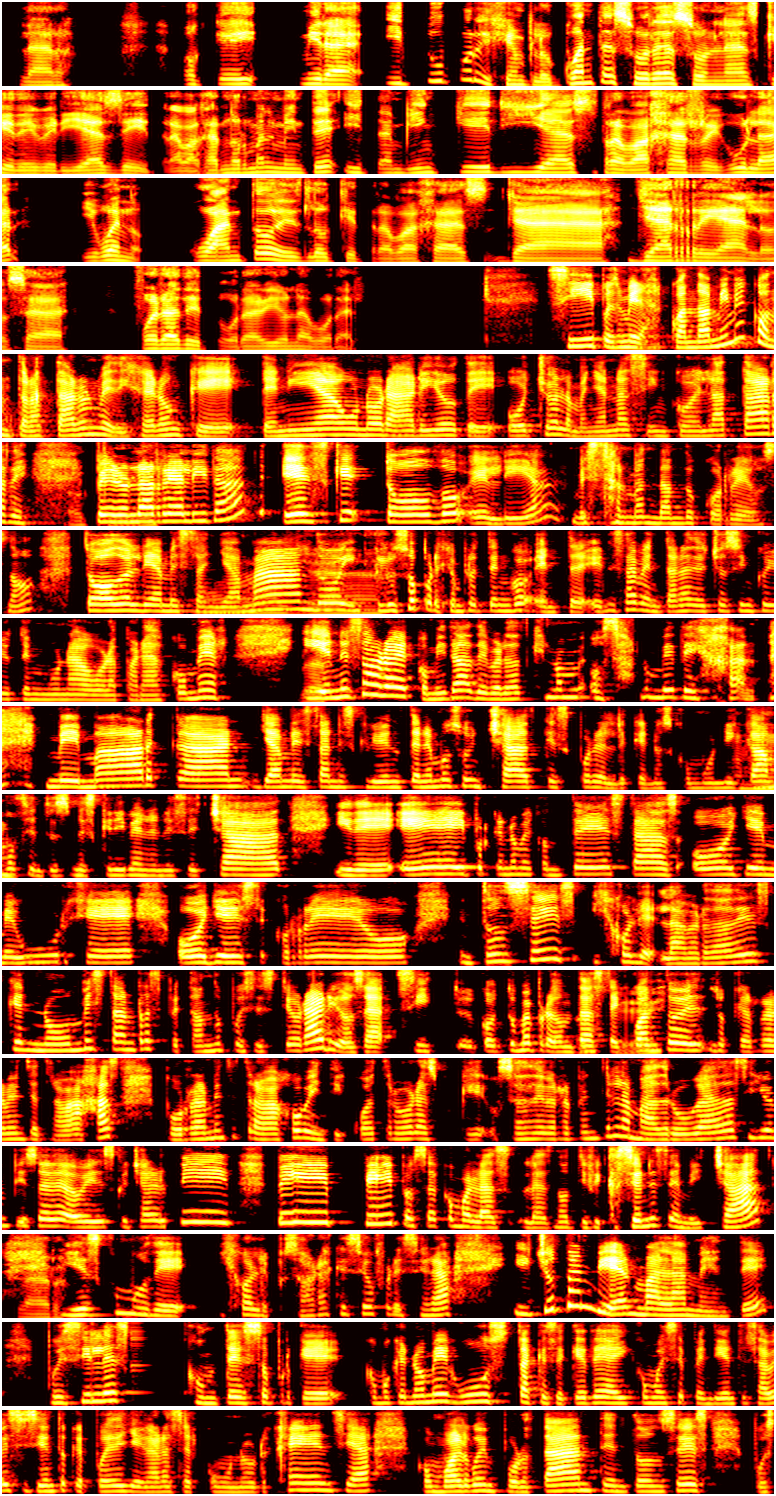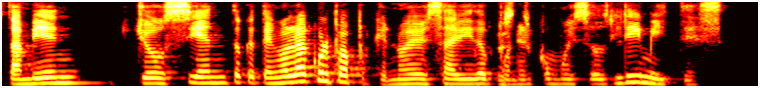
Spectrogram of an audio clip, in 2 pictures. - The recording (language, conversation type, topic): Spanish, advice, ¿De qué manera estoy descuidando mi salud por enfocarme demasiado en el trabajo?
- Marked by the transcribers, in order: laughing while speaking: "están"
